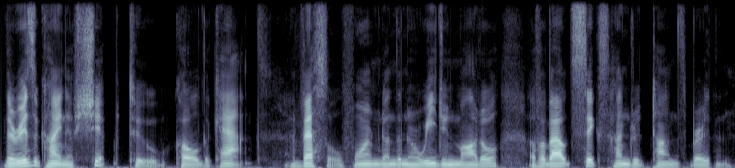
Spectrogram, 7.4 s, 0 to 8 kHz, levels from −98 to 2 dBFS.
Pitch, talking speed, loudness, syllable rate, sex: 105 Hz, 190 wpm, -23 LUFS, 5.2 syllables/s, male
